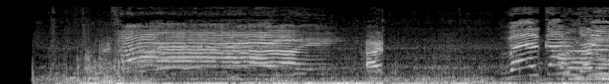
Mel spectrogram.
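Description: Children's voices in a long, high, drawn-out call lasting about two seconds, followed by shorter cries near the end, inside a moving car with a steady engine and road rumble underneath.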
